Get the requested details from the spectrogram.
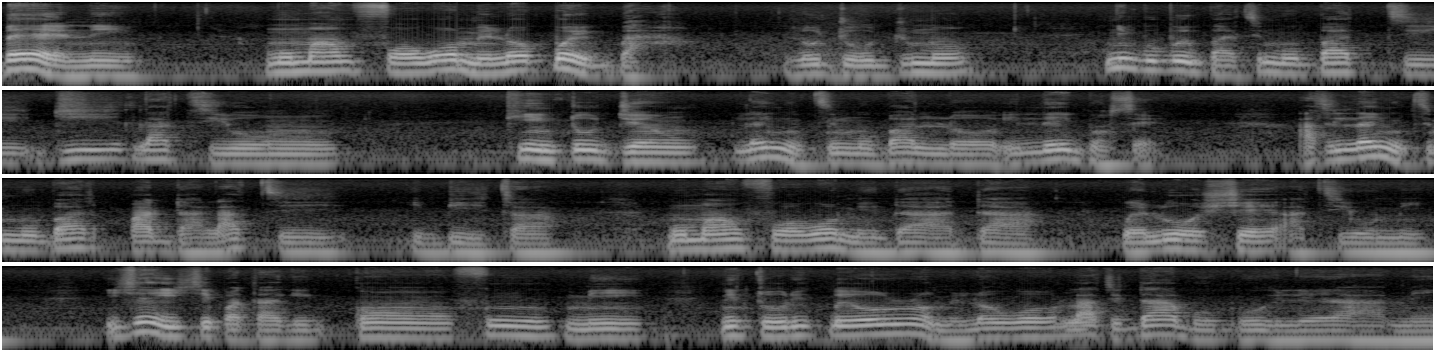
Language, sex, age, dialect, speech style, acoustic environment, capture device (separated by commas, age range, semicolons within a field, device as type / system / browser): Yoruba, male, 35-44, Nigeria - Lagos Yoruba, happy, silence, desktop / Windows / Chrome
